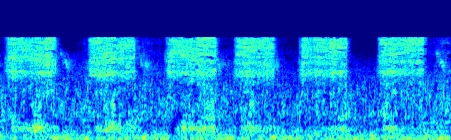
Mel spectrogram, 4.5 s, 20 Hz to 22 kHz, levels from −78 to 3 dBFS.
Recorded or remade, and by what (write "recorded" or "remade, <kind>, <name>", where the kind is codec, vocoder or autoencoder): remade, vocoder, BigVGAN v2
